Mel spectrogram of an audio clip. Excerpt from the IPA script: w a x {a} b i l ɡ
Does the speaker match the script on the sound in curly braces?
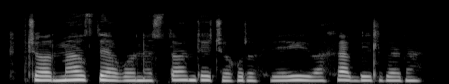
yes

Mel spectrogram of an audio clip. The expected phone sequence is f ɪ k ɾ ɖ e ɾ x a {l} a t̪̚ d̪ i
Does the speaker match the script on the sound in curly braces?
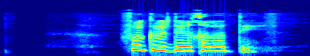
yes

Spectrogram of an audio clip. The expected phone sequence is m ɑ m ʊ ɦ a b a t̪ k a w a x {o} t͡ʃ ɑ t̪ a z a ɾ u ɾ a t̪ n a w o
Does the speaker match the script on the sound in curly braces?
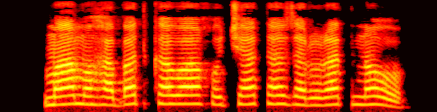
yes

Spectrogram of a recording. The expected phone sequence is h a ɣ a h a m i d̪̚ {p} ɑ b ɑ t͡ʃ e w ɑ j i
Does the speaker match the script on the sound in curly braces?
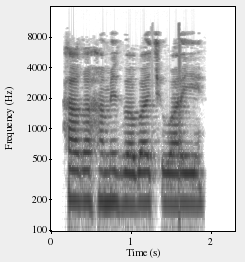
no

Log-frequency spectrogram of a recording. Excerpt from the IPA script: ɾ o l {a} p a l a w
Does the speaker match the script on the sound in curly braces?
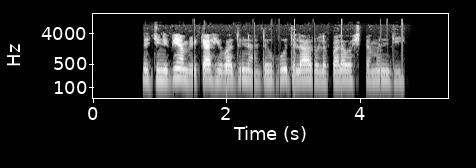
yes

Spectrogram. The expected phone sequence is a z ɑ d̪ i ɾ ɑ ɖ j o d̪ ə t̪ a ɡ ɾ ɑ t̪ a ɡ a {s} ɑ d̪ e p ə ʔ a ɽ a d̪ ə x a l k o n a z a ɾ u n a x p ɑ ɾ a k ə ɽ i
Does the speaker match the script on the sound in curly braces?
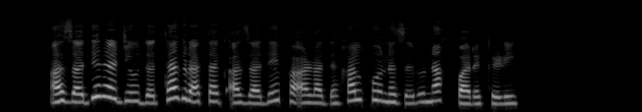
no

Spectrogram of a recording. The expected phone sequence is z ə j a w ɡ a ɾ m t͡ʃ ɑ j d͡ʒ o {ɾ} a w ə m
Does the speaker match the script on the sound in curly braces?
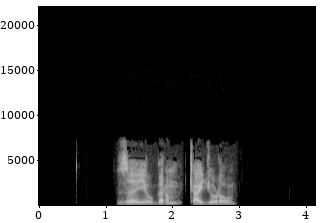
no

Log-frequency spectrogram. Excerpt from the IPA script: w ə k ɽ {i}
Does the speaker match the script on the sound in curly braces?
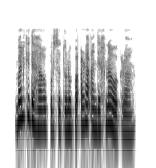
no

